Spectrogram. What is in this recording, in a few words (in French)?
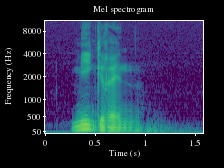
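"migraine", French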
